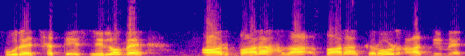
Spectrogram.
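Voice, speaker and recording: A man speaking as a political guest on a talk show, halting and full of filler sounds. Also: a little high, lo-fi sound.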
